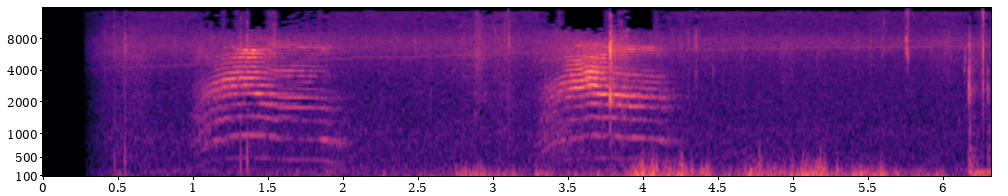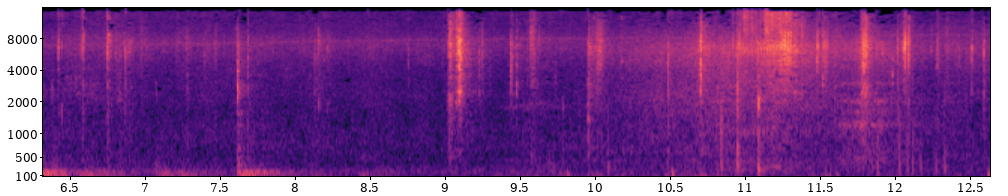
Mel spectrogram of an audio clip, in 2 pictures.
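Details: Adopted tomcat, formerly in an animal shelter in Germany, meowing because he wants out: two drawn-out, rich meows that rise then fall, about two and a half seconds apart, followed by rustling, shuffling and sharp clicks.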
